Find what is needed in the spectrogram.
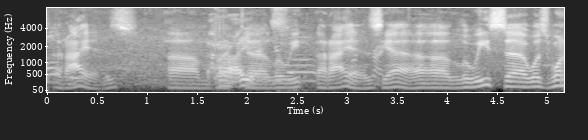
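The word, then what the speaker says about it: Arraez: yeah Luisa Reyes and if you can roll your r's it's arayas yeah uh Luisa was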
